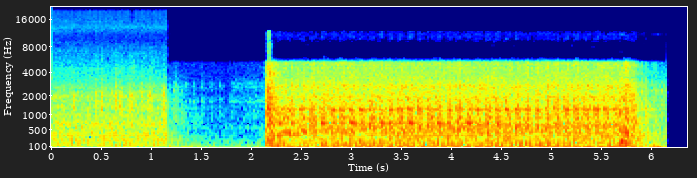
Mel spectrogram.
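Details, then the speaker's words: BMW 740i just after starting, at idle: fast, busy rattle and clonk from the front of the engine; worn water pump with play in its shaft letting the fan clutch wobble. "you remember from the last video that I mentioned that I had a little clonk coming from the front of the engine. Well, upon inspection, when I got it home, the water pump is on the move."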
